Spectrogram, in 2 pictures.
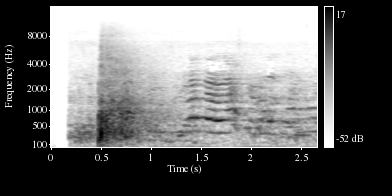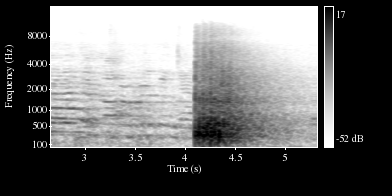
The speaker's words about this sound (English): That is gunfire that was heard on the streets of Port-au-Prince, the Haitian capital, last night.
